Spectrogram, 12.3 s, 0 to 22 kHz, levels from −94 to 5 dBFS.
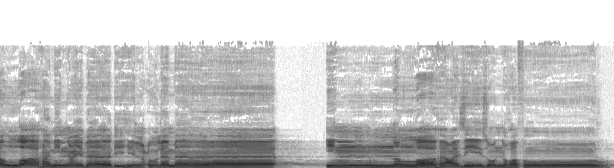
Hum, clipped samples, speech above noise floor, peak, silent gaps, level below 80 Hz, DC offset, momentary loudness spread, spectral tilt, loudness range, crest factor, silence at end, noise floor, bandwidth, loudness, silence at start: none; under 0.1%; 28 dB; -2 dBFS; none; -64 dBFS; under 0.1%; 5 LU; -5.5 dB/octave; 1 LU; 14 dB; 0.05 s; -45 dBFS; 17 kHz; -16 LUFS; 0 s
